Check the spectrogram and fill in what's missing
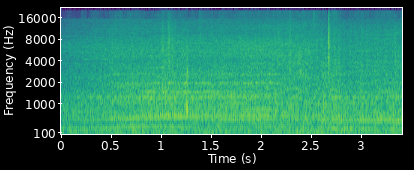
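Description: Engine of a 1986 BMW 325i E30 inline-six blipping through a heel-toe downshift, a steady close drone from inside the car with brief rises in revs.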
